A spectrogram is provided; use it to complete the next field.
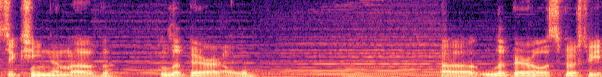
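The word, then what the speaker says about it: Liberl: Uh Liberal is supposed to be how it's pronounced. Some they for some reason here they're pronouncing as liberal with three syllables. It's supposed to be a two syllable word. Liberal, not three syllables.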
